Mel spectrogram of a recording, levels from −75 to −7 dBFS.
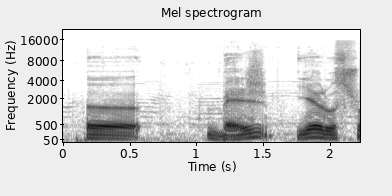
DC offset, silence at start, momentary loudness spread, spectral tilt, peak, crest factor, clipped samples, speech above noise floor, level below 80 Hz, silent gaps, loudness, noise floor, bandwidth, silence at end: under 0.1%; 0.15 s; 10 LU; -6 dB/octave; -6 dBFS; 14 dB; under 0.1%; 27 dB; -40 dBFS; none; -20 LUFS; -46 dBFS; 16.5 kHz; 0 s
